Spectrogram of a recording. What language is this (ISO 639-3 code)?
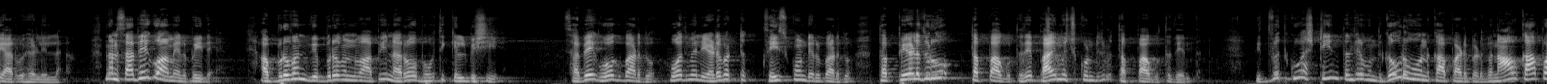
kan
